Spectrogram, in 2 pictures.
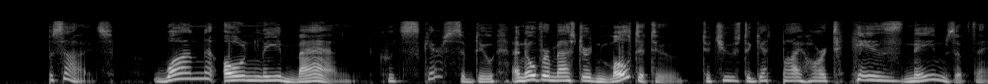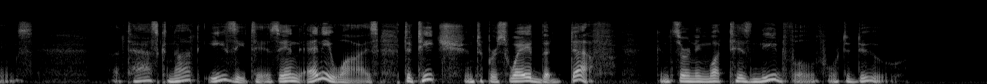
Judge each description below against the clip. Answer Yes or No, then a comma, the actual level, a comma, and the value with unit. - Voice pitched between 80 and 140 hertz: No, medium, 155 Hz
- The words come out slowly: Yes, slow, 130 wpm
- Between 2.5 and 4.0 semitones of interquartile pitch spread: No, wide, 5.5 semitones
